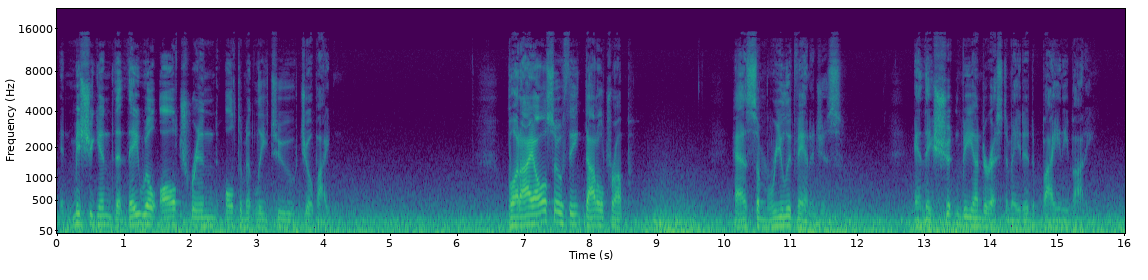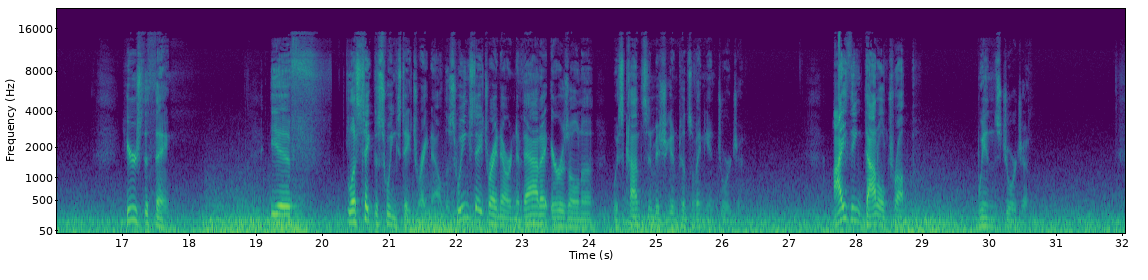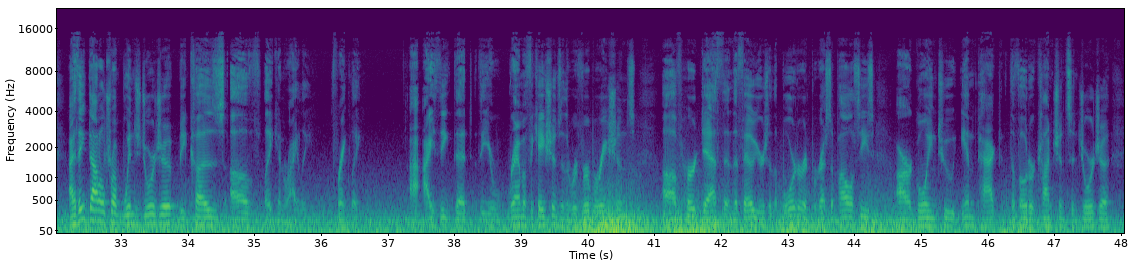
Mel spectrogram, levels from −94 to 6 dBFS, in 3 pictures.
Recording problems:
wind noise on the microphone; occasional gusts; 15 dB below the speech

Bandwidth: 15 kHz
